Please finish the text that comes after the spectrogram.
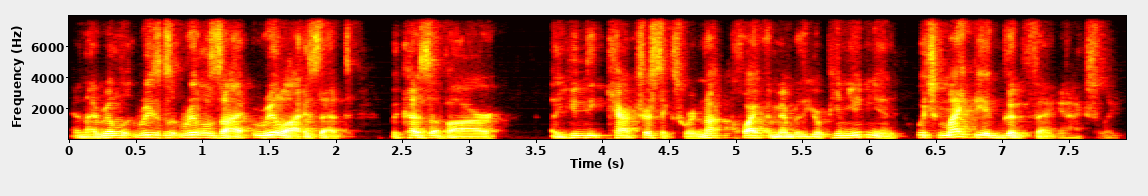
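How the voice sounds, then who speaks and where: A man from Switzerland with an American accent, answering conference questions in an animated way, often restarting his words. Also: medium pitch, quick pace. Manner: animated, with frequent restarts and stammers. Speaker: presenting researcher.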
